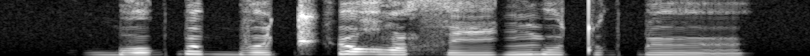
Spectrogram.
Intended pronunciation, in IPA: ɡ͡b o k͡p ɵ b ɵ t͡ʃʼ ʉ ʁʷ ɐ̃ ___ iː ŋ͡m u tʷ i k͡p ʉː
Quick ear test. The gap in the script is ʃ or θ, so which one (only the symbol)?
θ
